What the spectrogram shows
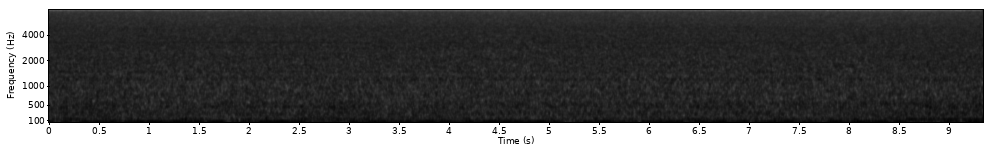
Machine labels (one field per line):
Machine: fan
